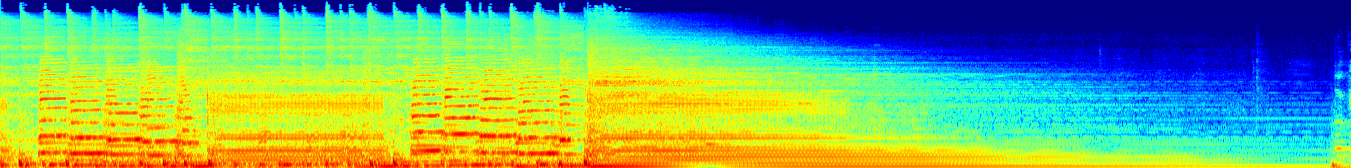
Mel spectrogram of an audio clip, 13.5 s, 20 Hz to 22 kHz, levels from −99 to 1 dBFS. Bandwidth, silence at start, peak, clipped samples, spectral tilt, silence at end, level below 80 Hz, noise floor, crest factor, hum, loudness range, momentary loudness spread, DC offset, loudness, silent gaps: 18.5 kHz; 0 s; 0 dBFS; under 0.1%; -5.5 dB/octave; 0 s; -20 dBFS; -37 dBFS; 12 dB; none; 19 LU; 20 LU; under 0.1%; -11 LUFS; none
